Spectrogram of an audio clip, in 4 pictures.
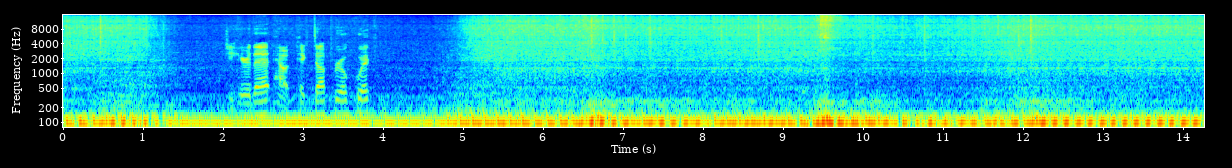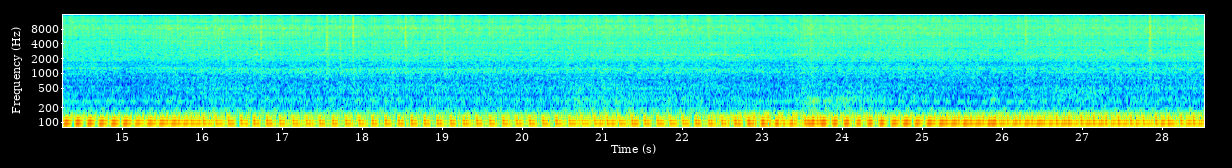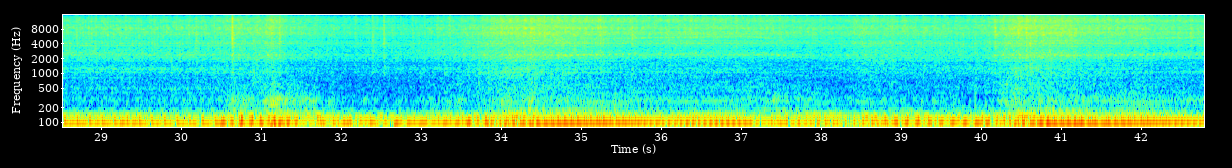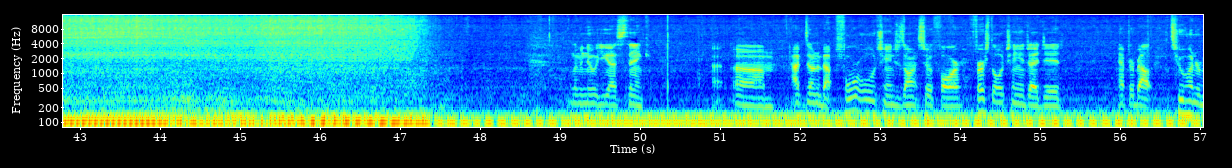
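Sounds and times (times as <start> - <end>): car engine ticking: 0.0 - 57.0.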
